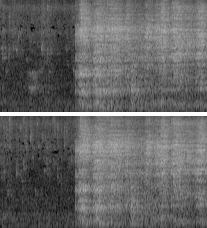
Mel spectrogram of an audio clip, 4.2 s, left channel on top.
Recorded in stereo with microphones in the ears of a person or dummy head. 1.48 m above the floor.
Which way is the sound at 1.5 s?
5° right (ahead or behind).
